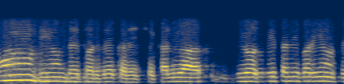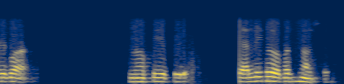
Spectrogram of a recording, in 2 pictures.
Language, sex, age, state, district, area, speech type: Maithili, male, 18-30, Bihar, Begusarai, rural, conversation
